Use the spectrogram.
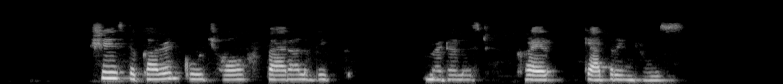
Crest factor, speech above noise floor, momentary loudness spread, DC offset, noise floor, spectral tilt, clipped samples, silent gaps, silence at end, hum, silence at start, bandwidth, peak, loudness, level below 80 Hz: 18 dB; 63 dB; 15 LU; under 0.1%; -80 dBFS; -6 dB/octave; under 0.1%; none; 1.05 s; none; 0.9 s; 7.4 kHz; -2 dBFS; -17 LUFS; -62 dBFS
